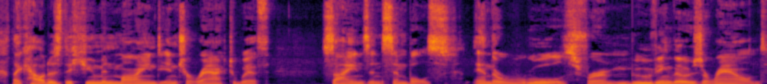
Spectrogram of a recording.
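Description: Recorded very cleanly with a silent background, a man with a fairly low voice and an American accent speaks at a very slow pace with ordinary pitch variation. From United States. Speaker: philosophy and logic teacher. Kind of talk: interview.

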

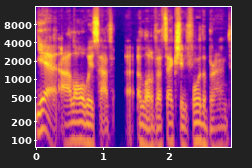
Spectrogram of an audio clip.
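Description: Speaking with a Scottish accent at a fairly quick pace, a man has a very deep, low pitch in a dry, close sound with no echo. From Scotland, near Aberdeen. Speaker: e-commerce business broker. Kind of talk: interview.

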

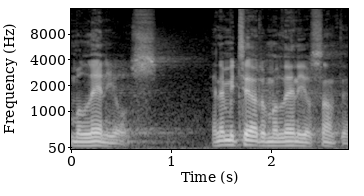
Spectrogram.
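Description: With an American accent, a man talks at a fairly low pitch with fairly even intonation. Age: 30s. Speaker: pastor. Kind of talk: casual chat.

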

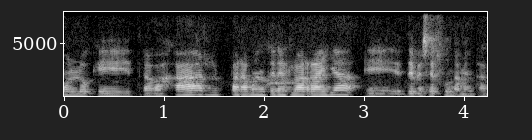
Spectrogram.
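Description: A woman speaks at a fairly slow pace with a Canarian accent. Her pitch sits in the medium range. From Canary Islands. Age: 30s. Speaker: journalist and entrepreneur. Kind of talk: interview. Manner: formal.

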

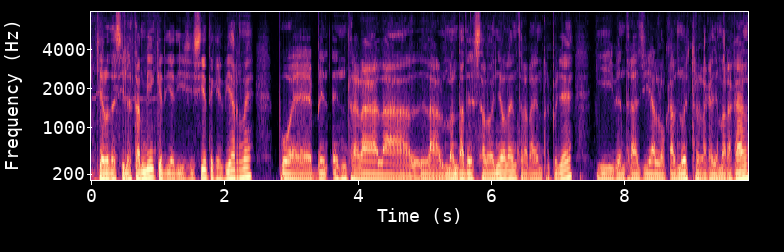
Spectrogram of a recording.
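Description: A man at a moderate pace with fairly even intonation, against noticeable background noise. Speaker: local radio host for a rociero association. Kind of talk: casual radio presenting. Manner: halting, with frequent repetitions.

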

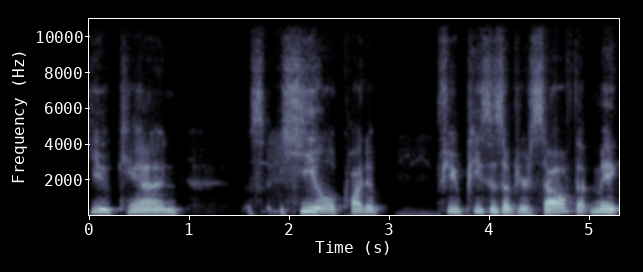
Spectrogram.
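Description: Against a quiet background, a woman with an American accent has an ordinary speaking voice, medium in pitch, with fairly even intonation. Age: 50s. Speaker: author, memoirist and producer. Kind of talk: interview, personal testimony.

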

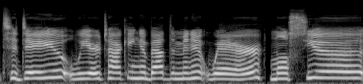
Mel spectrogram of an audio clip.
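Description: Her voice is high, with an American accent. This woman's intonation stays fairly even. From Texas. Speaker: podcast co-host and voiceover artist. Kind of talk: casual chat.

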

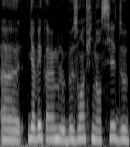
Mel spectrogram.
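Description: A woman's fairly high, dark and mellow voice, fairly even in intonation and fairly slow, in a very clean recording with a silent background. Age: 30s. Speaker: graphic designer and trainer. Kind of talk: personal monologue podcast. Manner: halting, many hesitations.

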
